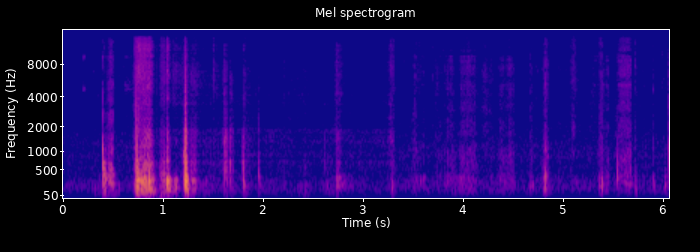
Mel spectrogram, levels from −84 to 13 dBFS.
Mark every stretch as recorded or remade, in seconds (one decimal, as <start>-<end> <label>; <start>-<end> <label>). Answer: 0.0-0.8 recorded; 0.8-3.3 remade; 3.3-6.1 recorded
